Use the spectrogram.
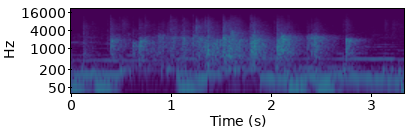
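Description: A crowd applauds in a steady wash of clapping that swells in a few uneven surges, with low sustained musical tones running underneath.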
